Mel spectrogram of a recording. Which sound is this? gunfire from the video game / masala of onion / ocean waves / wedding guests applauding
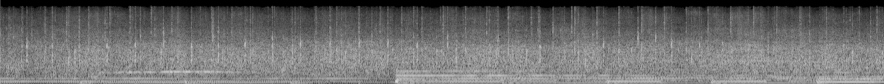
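wedding guests applauding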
